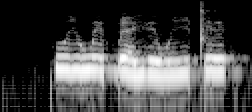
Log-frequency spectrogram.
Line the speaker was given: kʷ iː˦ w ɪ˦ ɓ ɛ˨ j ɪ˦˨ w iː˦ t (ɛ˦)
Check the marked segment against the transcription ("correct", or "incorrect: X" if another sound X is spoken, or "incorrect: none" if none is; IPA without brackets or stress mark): incorrect: ɪ˦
